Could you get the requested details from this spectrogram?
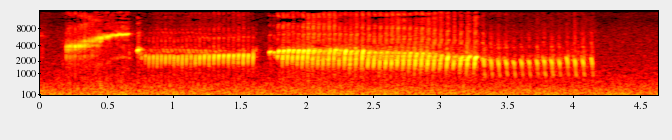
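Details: Master recording of canary song for teaching other birds: a rising whistle, then sustained rasping buzzy trills sliding slowly downward, ending in a dry rapid rattle.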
